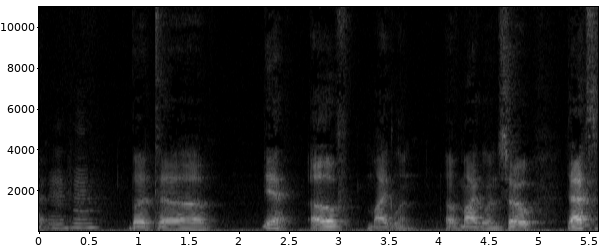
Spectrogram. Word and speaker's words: Maeglin: But ae may be pronounced in the same way as i and oe as in English toy. So apparently it's supposed to be pronounced Miglin, which I got wrong a couple times. Say it again. Miglin. Miglin. Yeah. Which I got wrong the couple of times I pronounced it last week.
